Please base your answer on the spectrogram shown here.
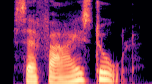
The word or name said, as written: SAFARISTOL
